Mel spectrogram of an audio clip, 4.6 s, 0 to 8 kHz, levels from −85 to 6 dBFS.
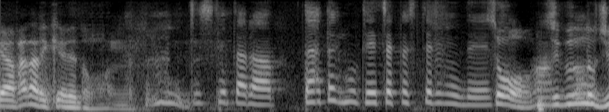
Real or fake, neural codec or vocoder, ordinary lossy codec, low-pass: fake; codec, 16 kHz, 0.8 kbps, ZipCodec; none; none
